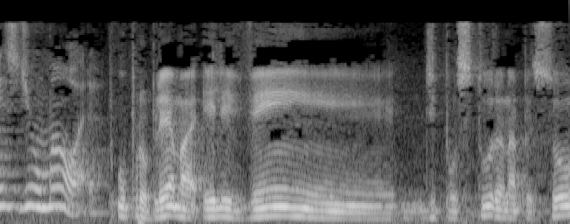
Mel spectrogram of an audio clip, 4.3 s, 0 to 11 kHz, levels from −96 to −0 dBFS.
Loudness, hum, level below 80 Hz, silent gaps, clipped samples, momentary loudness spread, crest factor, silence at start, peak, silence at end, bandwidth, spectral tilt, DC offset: -23 LUFS; none; -48 dBFS; none; under 0.1%; 10 LU; 16 dB; 0 s; -6 dBFS; 0 s; 8 kHz; -5.5 dB/octave; under 0.1%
